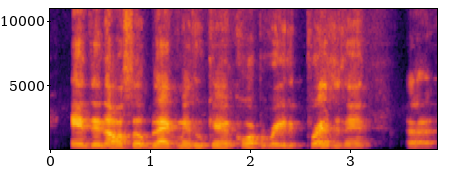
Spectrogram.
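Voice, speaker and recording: A man speaks at a moderate pace in a medium-pitched voice. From US Northeast, Philadelphia. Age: 60s. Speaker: YouTube commentator. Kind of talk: casual monologue.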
